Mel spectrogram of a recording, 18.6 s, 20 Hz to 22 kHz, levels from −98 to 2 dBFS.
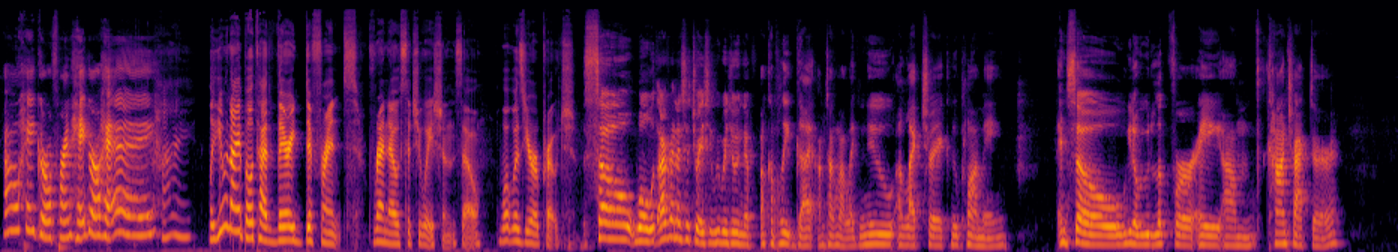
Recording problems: none

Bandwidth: 18.5 kHz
